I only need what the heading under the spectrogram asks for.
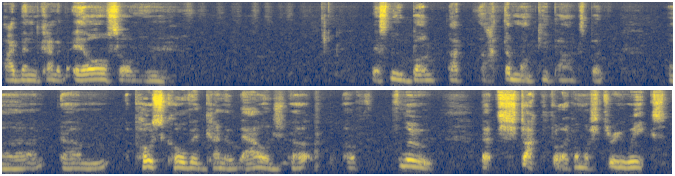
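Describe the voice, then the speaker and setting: A hoarse man, a teacher, reading a history text aloud in a halting way with many fillers and restarts, then adding his own remarks. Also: on the high side, mellow, slight background noise, poor audio. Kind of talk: halting read-aloud with commentary.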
